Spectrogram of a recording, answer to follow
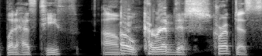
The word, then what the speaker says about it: Charybdis: Charybdis, thank you. That's how you say it.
